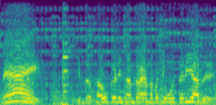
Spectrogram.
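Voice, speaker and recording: A swaggering whip-wielding hero. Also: male voice, very high-pitched, steady tone, fairly quick, music in the background. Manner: swaggering, comic. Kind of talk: 1980s film dialogue.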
